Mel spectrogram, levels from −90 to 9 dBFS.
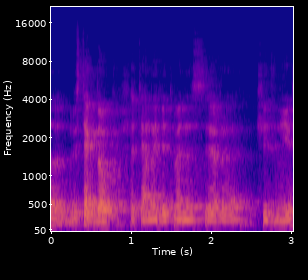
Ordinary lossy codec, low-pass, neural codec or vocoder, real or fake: MP3, 64 kbps; 19.8 kHz; vocoder, 44.1 kHz, 128 mel bands every 256 samples, BigVGAN v2; fake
